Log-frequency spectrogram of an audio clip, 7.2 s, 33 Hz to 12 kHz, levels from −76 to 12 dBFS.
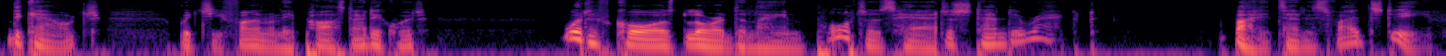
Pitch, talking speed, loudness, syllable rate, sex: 100 Hz, 175 wpm, -24 LUFS, 6.7 syllables/s, male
